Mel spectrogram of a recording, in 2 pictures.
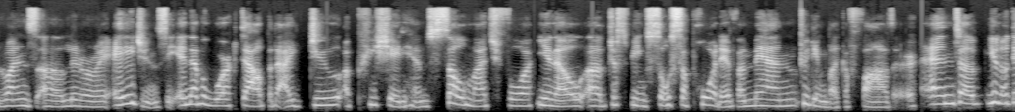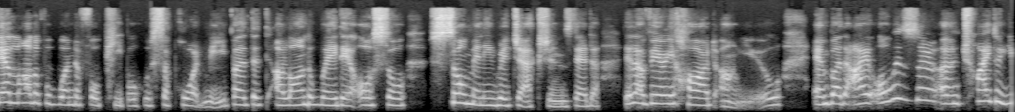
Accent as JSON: {"language": "English", "region": "Shanghai", "country": "China", "tie": "born or raised there", "moved": "as an adult", "lives_now": "United States", "said": "my own life in China"}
